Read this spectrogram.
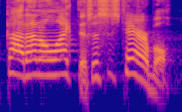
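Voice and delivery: high-pitched complaint to God; lamenting. Acted. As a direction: protest to God that you are wronged. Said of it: "That's called lamenting".

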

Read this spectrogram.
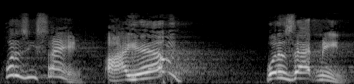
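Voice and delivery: high-pitched incredulous questions; baffled questioning. Acted. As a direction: puzzle aloud, voice shooting up. Acts out puzzled reaction to "I am.

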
